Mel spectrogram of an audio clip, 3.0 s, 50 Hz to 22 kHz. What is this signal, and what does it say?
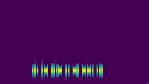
Morse code, heard as a keyed tone, about 53 wpm, 700 Hz. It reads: SAVINGS
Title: Sentences from Top 1200 Words - New Word Drill Alt - 50wpm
